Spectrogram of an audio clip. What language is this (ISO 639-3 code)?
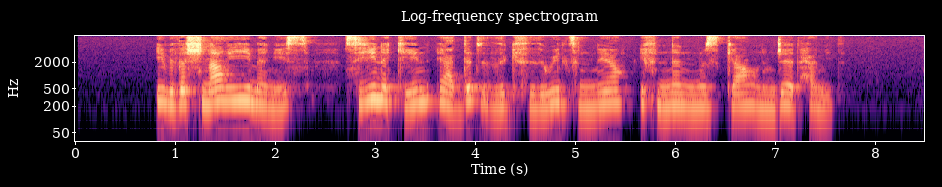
kab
